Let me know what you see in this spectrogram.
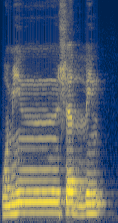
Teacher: وَمِنْ شَرِّ, again noon sakin. After noon sakin, there is a letter of ikhfa, so we will have ikhfa here.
